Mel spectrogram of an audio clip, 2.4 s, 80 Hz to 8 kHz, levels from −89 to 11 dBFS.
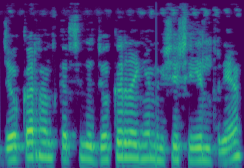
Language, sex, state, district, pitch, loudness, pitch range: Kannada, male, Karnataka, Bijapur, 185 Hz, -18 LUFS, 175-205 Hz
